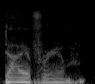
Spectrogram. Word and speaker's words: diaphragm: Diaphragm. Got it. No problem. Aces. What do you mean there's a fucking G? There's no G. – That's a silent G.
